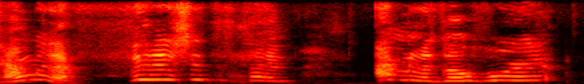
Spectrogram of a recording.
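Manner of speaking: high, wavering tearful voice. Real, not acted. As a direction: push the words out through tears. Still teary.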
